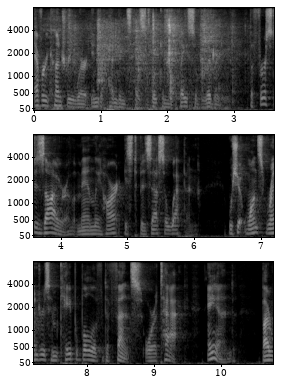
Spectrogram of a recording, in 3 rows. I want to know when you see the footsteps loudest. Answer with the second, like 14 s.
2 s.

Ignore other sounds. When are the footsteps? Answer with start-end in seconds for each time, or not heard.
0.0-3.2.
